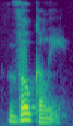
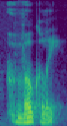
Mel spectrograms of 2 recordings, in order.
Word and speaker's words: vocally: one syllable before c-a-l-l-y if you have only one syllable before c-a-l-l-y then the a is not silent example vocally there's only one syllable before c-a-l-l-y so the a is not silent we pronounce it vocally vocally and the word locally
